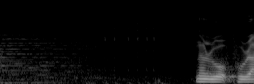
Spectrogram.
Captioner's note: typing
